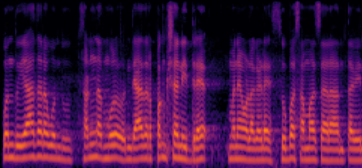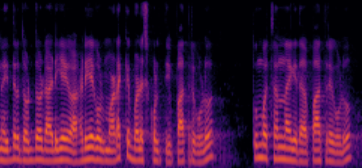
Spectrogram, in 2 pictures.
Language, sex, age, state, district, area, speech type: Kannada, male, 30-45, Karnataka, Chitradurga, rural, spontaneous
